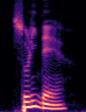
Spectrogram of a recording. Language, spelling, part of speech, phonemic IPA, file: French, solidaire, adjective, /sɔ.li.dɛʁ/, Fr-solidaire.ogg
- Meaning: 1. solidary, showing solidarity (with) 2. interdependent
